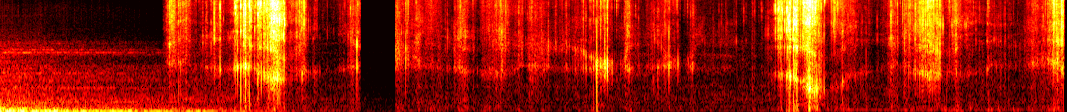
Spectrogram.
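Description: Popcorn being crunched and chewed close to the microphone, in separate loud bursts: a long run of crunches about two seconds in, then more near eight seconds and again near the end. The tail of dramatic music fades out in the first moment.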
